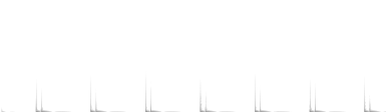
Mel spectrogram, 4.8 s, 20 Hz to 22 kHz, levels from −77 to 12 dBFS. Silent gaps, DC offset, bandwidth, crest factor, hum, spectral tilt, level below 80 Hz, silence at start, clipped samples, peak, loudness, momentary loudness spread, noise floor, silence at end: none; under 0.1%; 7.2 kHz; 14 dB; none; -6.5 dB/octave; -62 dBFS; 0 s; under 0.1%; -38 dBFS; -65 LUFS; 5 LU; -72 dBFS; 0 s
